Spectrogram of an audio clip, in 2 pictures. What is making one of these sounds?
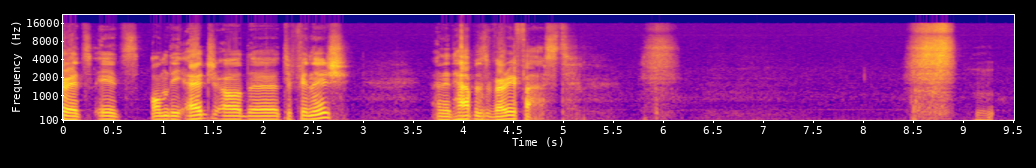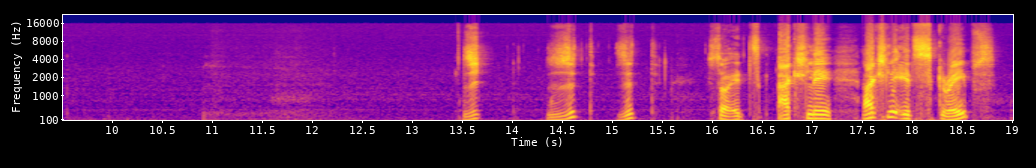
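A man talks calmly and close to a microphone, in bursts with pauses.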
